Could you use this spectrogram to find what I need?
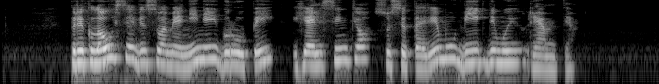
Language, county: Lithuanian, Vilnius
